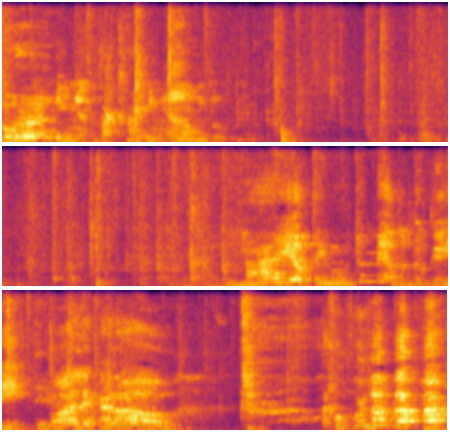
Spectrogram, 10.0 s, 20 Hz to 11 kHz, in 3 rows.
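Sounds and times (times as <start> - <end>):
slime squelching: 0.0 - 8.3.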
